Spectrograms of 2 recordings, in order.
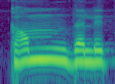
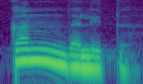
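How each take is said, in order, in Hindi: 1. d से पहले स्पष्ट म बोला जाता है। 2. अनुनासिक d में सहजता से मिल जाता है।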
